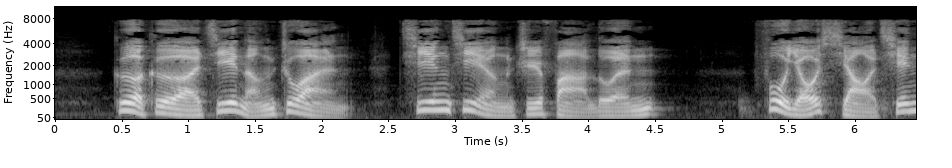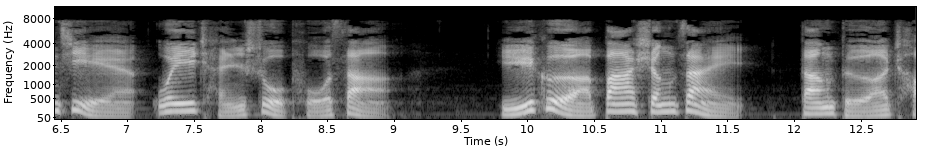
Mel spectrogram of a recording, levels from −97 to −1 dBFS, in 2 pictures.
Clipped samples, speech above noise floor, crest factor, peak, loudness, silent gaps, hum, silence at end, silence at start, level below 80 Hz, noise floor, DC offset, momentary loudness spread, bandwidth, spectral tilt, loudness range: under 0.1%; 48 dB; 20 dB; -2 dBFS; -21 LUFS; none; none; 0 s; 0.45 s; -52 dBFS; -69 dBFS; under 0.1%; 11 LU; 8 kHz; -5 dB/octave; 4 LU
